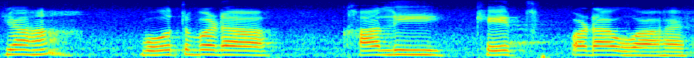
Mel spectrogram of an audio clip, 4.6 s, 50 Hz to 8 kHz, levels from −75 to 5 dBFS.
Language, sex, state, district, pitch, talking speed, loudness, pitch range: Hindi, female, Haryana, Charkhi Dadri, 225 Hz, 105 wpm, -14 LUFS, 215-240 Hz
